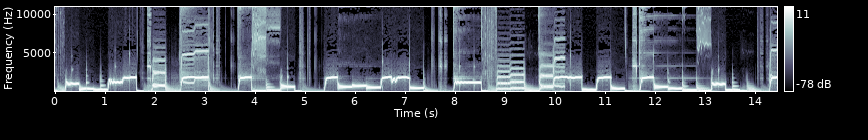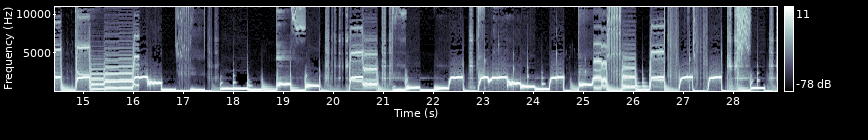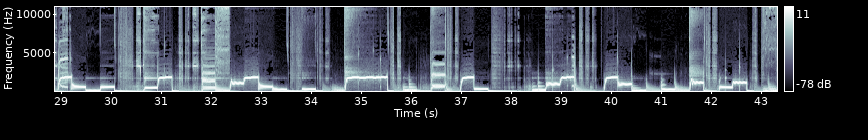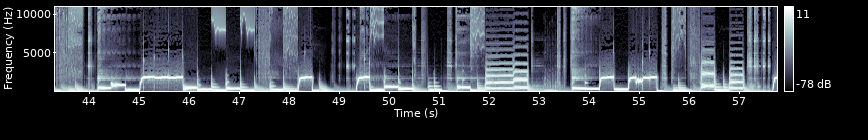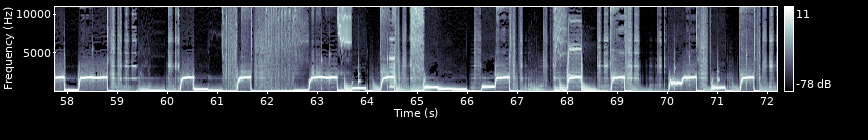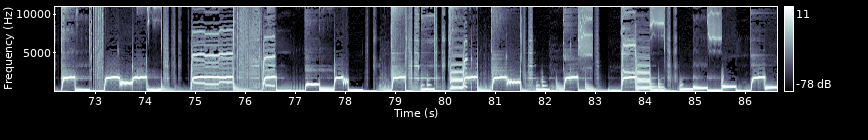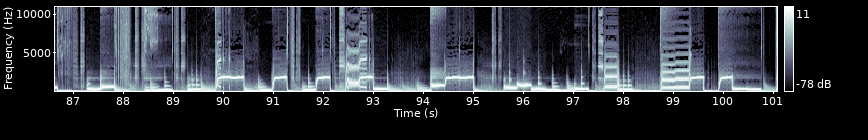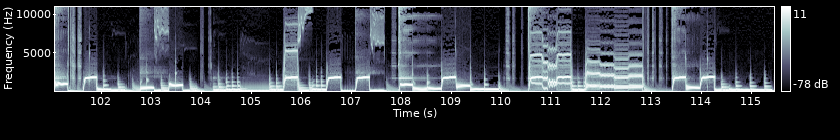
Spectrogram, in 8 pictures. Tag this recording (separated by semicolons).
FM; Synthetic; Synth; doepfer; Noise; Bell; Synthetizer; west-coast-synthesis; Burst; noodle; modular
